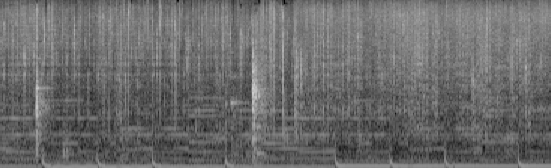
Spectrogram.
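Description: Peanuts and curry leaves sizzling in hot oil in a black pot, stirred with a wooden spatula, with a couple of sharp clicks. Light background music with a steady beat plays underneath.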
